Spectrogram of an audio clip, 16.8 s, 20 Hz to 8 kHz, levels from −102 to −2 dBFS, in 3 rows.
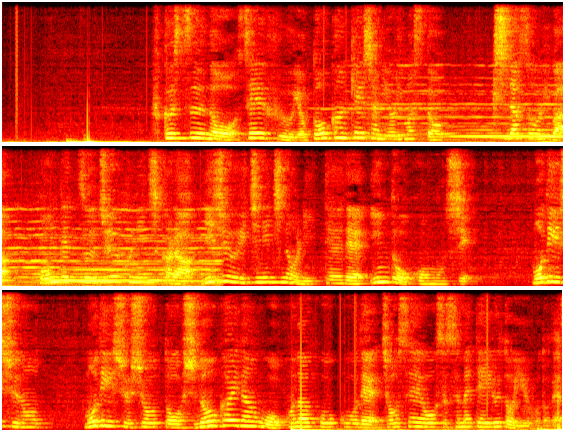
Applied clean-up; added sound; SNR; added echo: none; Crackle; 0 dB; reverberation time 0.3 s.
